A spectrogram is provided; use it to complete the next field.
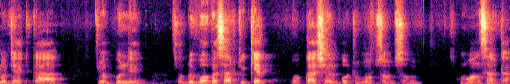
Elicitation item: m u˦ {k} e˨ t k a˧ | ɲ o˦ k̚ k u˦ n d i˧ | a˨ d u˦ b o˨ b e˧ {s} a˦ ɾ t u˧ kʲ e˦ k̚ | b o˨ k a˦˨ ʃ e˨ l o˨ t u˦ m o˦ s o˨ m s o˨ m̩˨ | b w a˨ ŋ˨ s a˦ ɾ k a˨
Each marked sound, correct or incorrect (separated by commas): incorrect, correct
